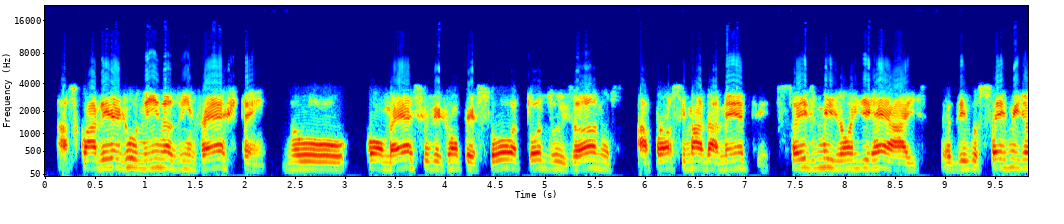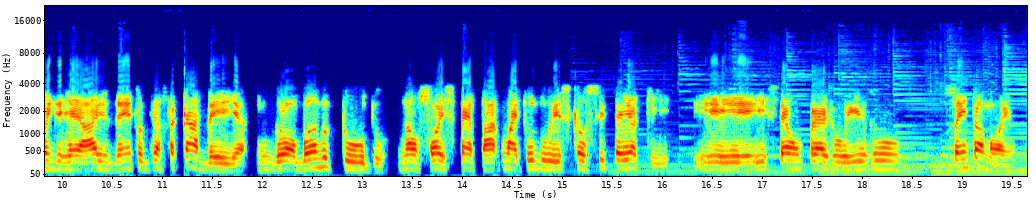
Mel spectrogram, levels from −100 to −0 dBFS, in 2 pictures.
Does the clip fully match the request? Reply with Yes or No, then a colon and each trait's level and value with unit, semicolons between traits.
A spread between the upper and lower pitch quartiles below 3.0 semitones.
Yes: narrow, 2.6 semitones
